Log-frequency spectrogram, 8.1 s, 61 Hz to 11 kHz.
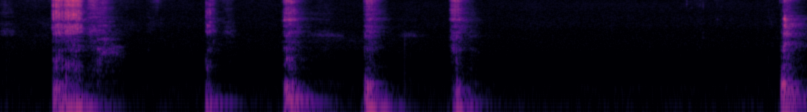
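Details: A 21-month-old Labrador, golden retriever and Weimaraner cross weighing 30 kg having a reverse sneezing episode indoors: six short, low snorting gasps spaced unevenly over several seconds, separated by quiet pauses.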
